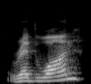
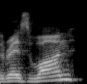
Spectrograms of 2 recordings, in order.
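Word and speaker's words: Riḍván: So just a point of note for everybody, Ridwan is the Arabic and Rizwan is the pronunciation of the Arabic and Persian, both of which are equally valid and usable. So Rizwan and Ridwan are both okay.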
